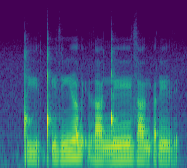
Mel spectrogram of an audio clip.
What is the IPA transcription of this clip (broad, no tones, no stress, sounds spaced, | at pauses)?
ǃ iː r ǃʼ ĩ z ĩː ɐ̯ w ḛ r a ɐ̯ ŋ͡ǃ ẽː z a ɐ̯ ŋ ḛ ɐ̯ ɗ ẽ r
